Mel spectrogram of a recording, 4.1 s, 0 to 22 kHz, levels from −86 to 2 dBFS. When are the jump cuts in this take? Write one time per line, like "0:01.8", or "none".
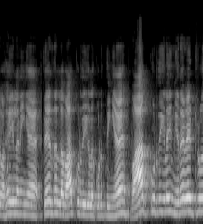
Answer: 0:00.8
0:02.6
